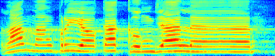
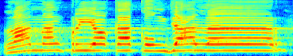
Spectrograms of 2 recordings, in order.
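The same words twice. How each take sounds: First: It is called at a normal pitch. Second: It is called at a very high pitch.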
